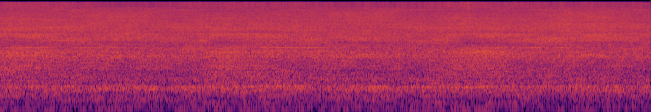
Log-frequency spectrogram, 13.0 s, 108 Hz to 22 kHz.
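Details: 1997 Hoover Dirt Finder Power Drive self-propelled upright vacuum, model U6331-930, Elite style, running: smooth, even motor hiss with steady mid tone, no rattles or pitch wobble; exceptionally smooth, surprisingly quiet, normal running.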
